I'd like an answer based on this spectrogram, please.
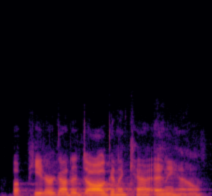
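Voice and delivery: ordinary delivery, nothing marked

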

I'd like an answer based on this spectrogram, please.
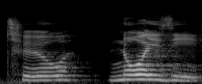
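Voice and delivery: slow, loud, weary complaint; drawn-out complaint. Acted. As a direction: stretch out the grumble. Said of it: "said Peter".

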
